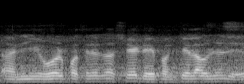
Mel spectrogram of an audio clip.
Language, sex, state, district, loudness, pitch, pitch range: Marathi, female, Maharashtra, Aurangabad, -16 LUFS, 135 Hz, 125-135 Hz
